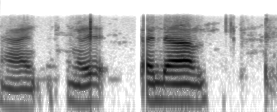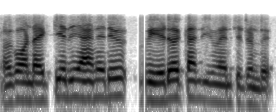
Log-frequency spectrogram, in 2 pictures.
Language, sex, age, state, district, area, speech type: Malayalam, male, 18-30, Kerala, Malappuram, rural, conversation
